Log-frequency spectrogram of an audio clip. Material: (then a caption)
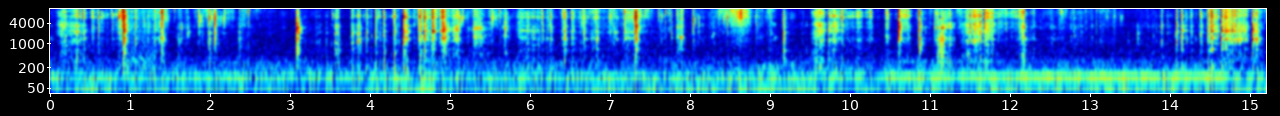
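Soap. A solid green bar of soap held in the hand is scraped with a metal utility blade, shaving off powdery flakes. The result is a stream of quiet, crisp, bright scratching and crackling strokes with short bursts. A steady low hum runs underneath.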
